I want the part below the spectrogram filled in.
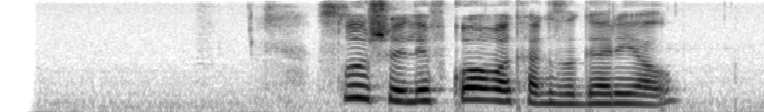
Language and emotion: Russian, positive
